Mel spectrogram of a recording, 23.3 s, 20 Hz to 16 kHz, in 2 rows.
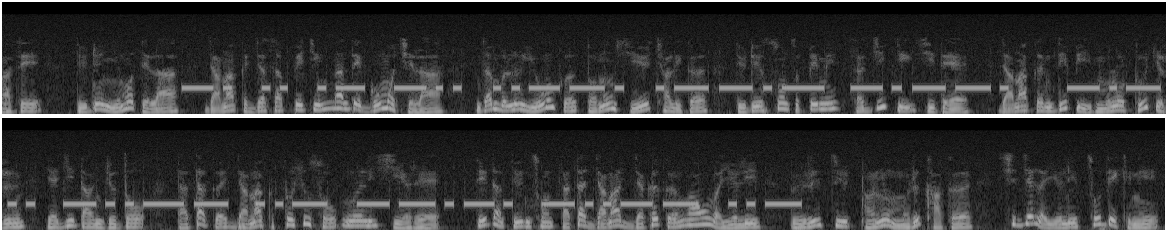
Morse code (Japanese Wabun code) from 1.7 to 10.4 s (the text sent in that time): ダイポール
